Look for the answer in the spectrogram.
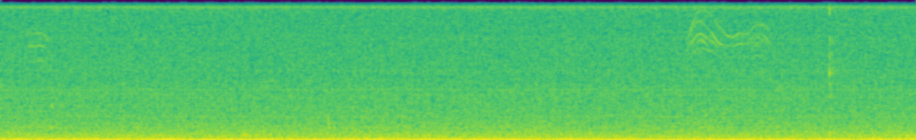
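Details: Only a steady low hum and broadband hiss like a fan or distant traffic are heard, with no animal calls.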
